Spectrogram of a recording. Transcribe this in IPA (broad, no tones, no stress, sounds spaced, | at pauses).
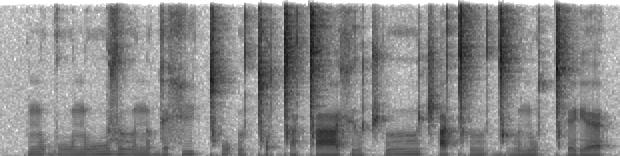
n u ɡ uː n uː z ɯː n ɯ ɡ e x i ǀʰ u ʔ ɯ ǀ o ɡ͡ǀ a ǀ aː xʲ u t͡ʃʼ ɯː t͡ʃʼ a ǀʰ ɯː ɡ͡ǀ ɯː n u ǀʰ e ɾʲ ɛ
